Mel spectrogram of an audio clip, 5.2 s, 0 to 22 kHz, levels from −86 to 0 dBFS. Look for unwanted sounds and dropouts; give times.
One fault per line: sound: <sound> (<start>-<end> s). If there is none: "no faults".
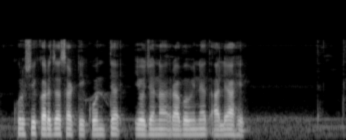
no faults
